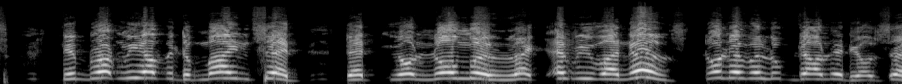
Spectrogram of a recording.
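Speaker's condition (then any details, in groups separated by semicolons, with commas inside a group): Cerebral palsy; from birth, oxygen loss at delivery, mainly physical; 28 years with it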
